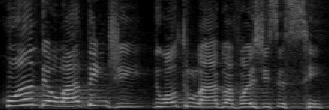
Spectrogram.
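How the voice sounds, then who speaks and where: High-voiced young woman preaching a testimony. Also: normal speed. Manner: emotional storytelling, addressing the congregation often. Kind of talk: testimony sermon to a congregation. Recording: long hall reverb, faint music.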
